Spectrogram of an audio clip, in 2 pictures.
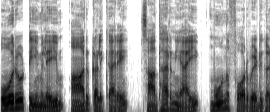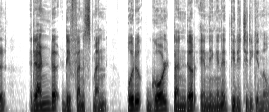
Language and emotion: Malayalam, neutral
